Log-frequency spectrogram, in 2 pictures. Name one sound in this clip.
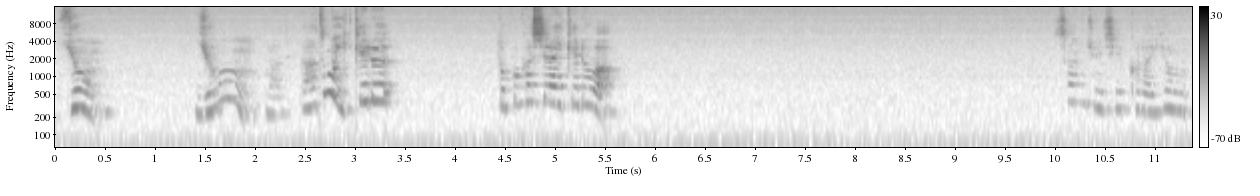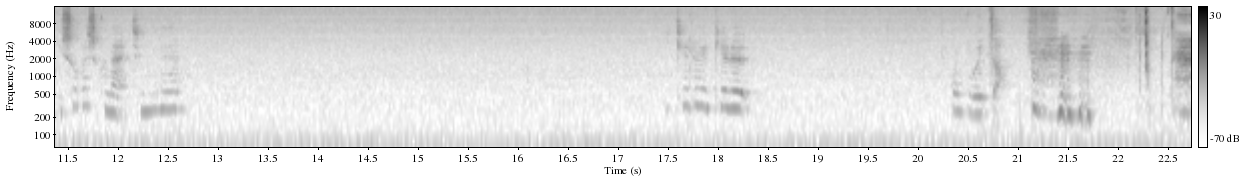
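A young woman speaks softly and calmly, close by, in short bursts.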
